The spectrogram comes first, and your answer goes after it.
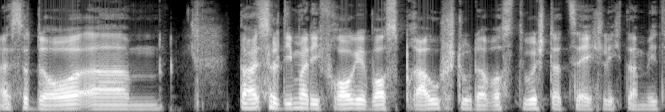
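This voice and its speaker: A man with an Austrian accent, medium pitch and monotone, flat intonation, at a moderate pace, in a dry, close sound with no echo. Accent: speaks Austrian dialect. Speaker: tech podcast co-host. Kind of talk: casual chat.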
